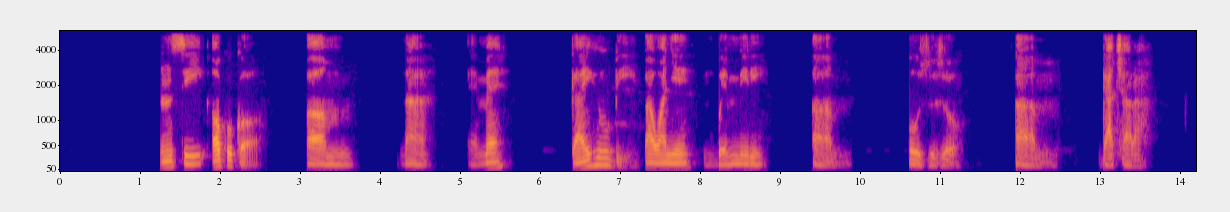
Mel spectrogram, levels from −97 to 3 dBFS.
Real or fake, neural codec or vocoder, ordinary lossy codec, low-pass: real; none; AAC, 48 kbps; 5.4 kHz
